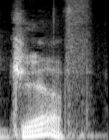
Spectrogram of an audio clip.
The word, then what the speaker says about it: GIF: Yes, I've been told by the by the uh, straight from the creator's mouth that it is pronounced GIF. So, like the peanut yes, butter? – Exactly, just with a different letter.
